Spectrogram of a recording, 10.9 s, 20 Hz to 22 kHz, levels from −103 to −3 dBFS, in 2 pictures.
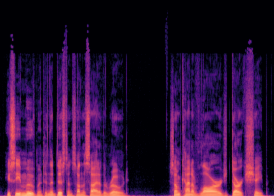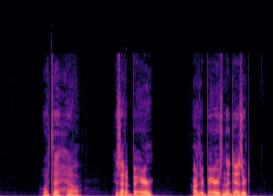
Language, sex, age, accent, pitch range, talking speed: English, male, 60-79, American, 80-115 Hz, 170 wpm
